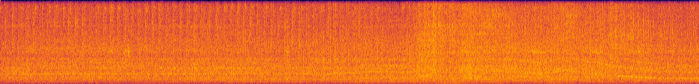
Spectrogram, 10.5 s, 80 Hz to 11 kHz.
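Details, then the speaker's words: Honda Pacific Coast PC-800 at warm idle after a no-start, new spark plugs fitted, good throttle response: about six seconds in, a soft whooshing rush joins as the radiator cooling fan kicks on, which is normal. "now we're closing in on this son of a so well I think I can hear the fan coming on"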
